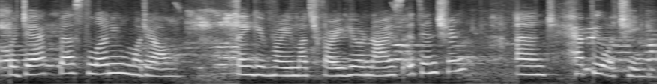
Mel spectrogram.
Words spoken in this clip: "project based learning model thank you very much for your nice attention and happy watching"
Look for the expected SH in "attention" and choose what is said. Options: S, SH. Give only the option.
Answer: SH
